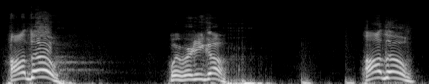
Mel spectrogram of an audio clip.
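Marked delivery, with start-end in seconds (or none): 0.1-0.8 shouting a name across the woods; calling out. Real, not acted. Calling for missing friend. 3.6-4.2 shouting a name across the woods; calling out. Real, not acted. Calling for missing friend.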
